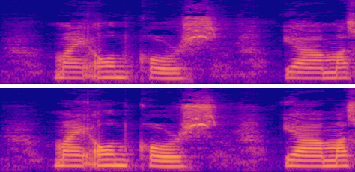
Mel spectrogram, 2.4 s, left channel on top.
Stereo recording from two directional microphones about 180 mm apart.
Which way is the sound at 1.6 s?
20° right (ahead or behind).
